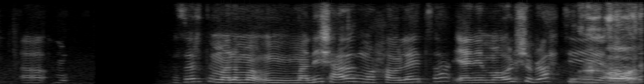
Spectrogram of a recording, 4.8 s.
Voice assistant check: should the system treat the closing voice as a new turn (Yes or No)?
Yes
